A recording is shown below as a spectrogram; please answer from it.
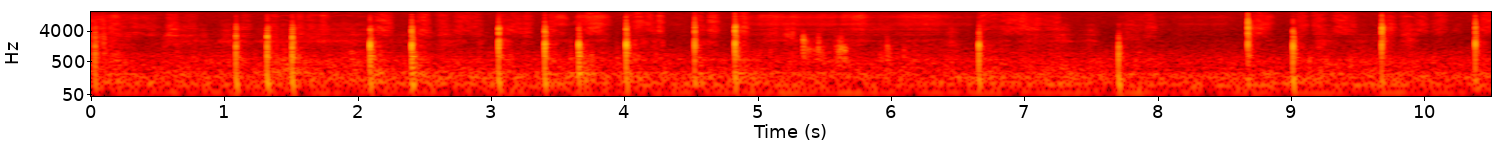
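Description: Chalk writing on a blackboard: irregular sharp taps and short scrapes as symbols are written, a click every half second or so, thickest in the first half.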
